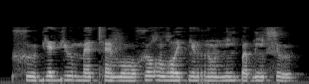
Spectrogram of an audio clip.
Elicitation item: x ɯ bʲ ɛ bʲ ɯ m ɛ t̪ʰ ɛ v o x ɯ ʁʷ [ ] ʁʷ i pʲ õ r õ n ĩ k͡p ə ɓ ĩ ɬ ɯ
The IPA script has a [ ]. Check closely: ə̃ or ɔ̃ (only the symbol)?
ə̃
